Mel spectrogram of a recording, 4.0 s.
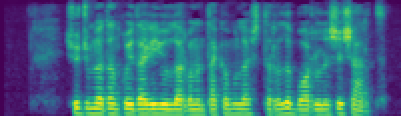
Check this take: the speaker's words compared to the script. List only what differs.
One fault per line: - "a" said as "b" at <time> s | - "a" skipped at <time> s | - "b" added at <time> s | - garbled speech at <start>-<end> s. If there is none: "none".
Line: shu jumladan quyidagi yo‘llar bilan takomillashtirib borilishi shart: none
